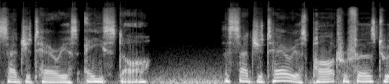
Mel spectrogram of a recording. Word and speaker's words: Sagittarius A*: Sagittarius A* pronounced Sagittarius A star.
